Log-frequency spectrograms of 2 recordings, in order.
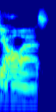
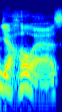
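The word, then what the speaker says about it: Jehoahaz: In the 23rd year of Joash, the son of Ahaziah, the king of Judah, Jehoaz, I'm going to pronounce it as Jehoaz.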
